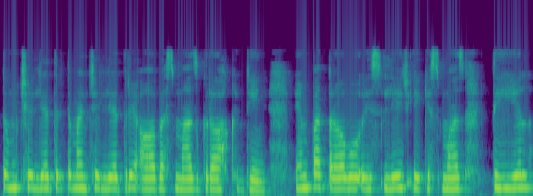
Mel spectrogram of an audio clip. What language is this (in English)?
Kashmiri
